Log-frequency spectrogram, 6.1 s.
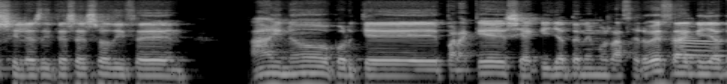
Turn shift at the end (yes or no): no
